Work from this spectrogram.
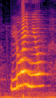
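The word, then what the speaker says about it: l'oignon: It is loignon. Remember I told you the pronunciation of OI is OA. So it is loignon, which means the onion.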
